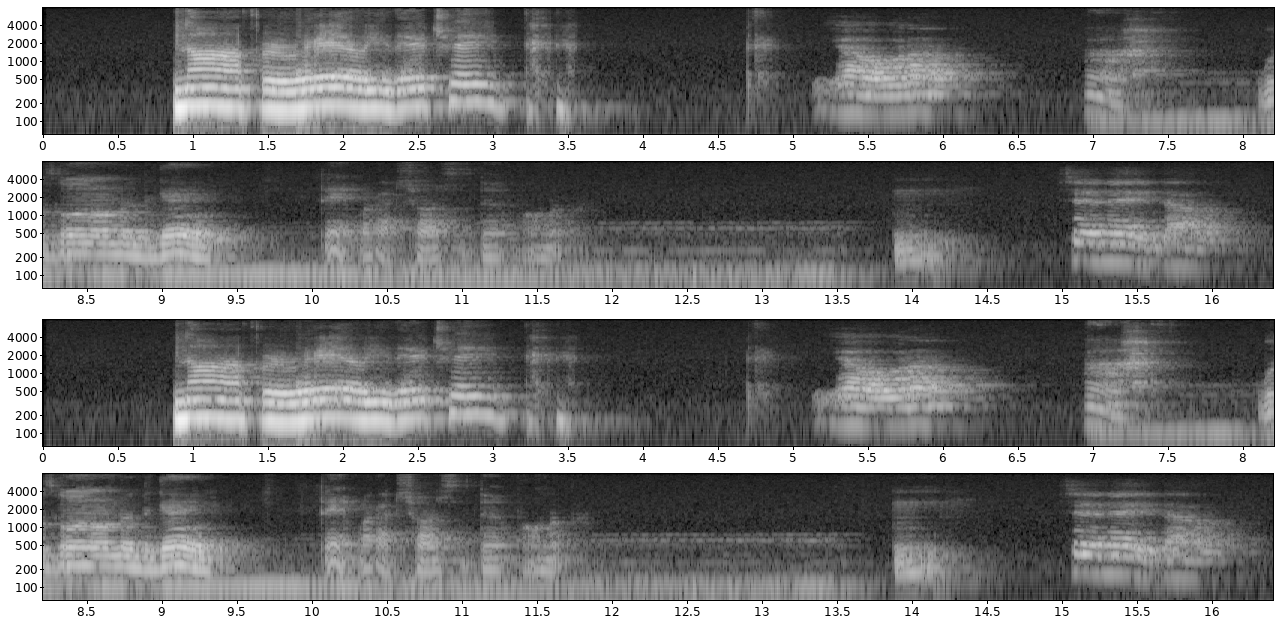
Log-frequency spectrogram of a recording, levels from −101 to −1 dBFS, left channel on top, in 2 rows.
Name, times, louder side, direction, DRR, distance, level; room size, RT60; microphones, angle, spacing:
voice 1, 0.9-3.5 4.7-4.8, left 2 dB, 35° left, 11 dB, 0.8 m, -20 dB
voice 2, 5.1-6.0 15.0-16.0, equal, 15° left, -1 dB, 3.3 m, -30 dB
voice 3, 6.9-7.5 8.1-9.4 10.0-11.7 13.9-14.2, right 2 dB, 40° right, 4 dB, 1.0 m, -31 dB
sound 1, 7.0-13.5, equal, 85° right, 4.8 m, -45 dB
26.0 x 9.0 x 4.6 m, 0.88 s
head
